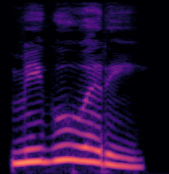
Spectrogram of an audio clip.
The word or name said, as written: ಮಿಗೆವರಿ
